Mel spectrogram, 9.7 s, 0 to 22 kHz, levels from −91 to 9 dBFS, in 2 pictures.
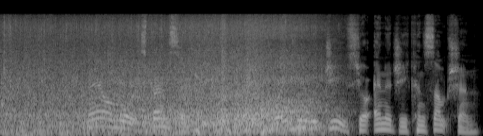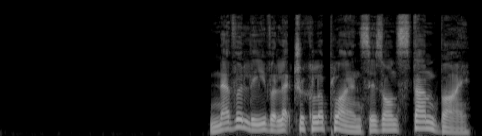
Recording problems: rain or running water; very loud; until 3 s; 4 dB above the speech

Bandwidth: 14.5 kHz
